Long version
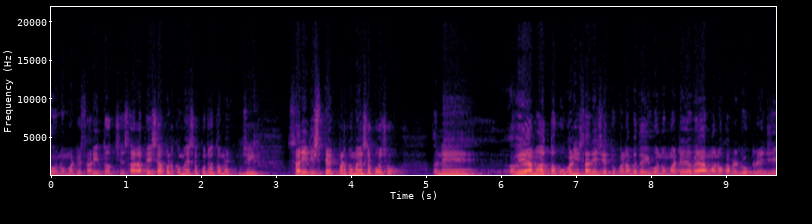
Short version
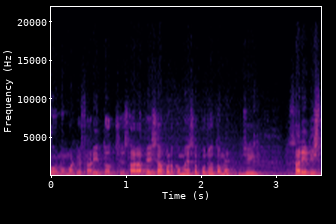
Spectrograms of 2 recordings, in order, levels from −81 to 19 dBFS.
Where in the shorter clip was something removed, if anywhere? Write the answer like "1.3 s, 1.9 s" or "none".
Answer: none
